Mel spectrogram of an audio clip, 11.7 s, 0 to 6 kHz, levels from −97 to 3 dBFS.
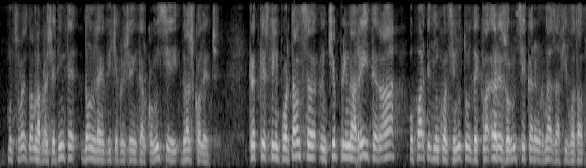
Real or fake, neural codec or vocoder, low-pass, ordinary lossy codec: fake; codec, 24 kHz, 6 kbps, HILCodec; 5.4 kHz; AAC, 24 kbps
